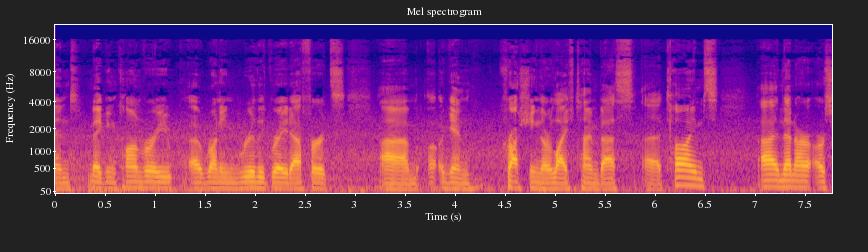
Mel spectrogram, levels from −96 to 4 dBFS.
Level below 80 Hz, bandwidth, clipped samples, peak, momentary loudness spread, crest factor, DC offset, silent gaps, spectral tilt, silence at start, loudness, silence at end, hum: -40 dBFS; 16.5 kHz; under 0.1%; 0 dBFS; 10 LU; 16 dB; under 0.1%; none; -5.5 dB/octave; 0 s; -17 LUFS; 0 s; none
